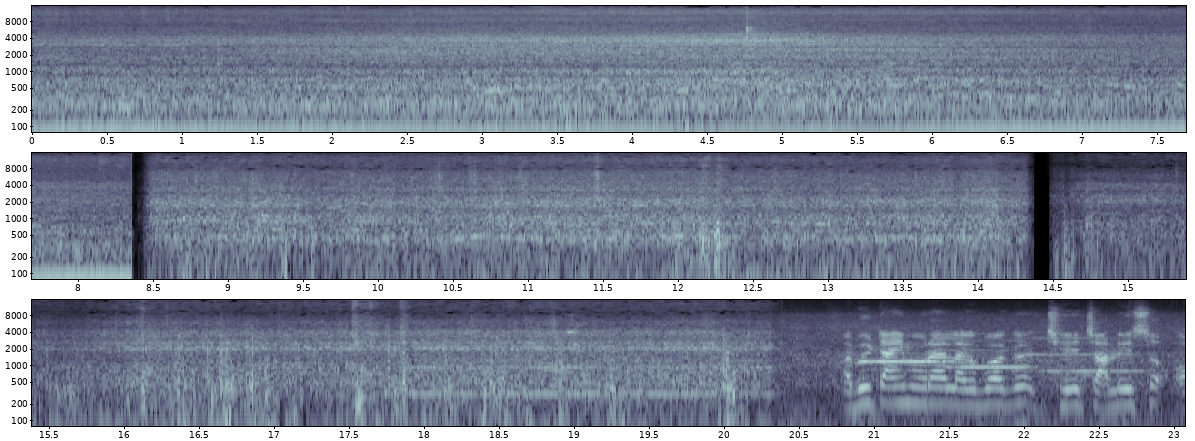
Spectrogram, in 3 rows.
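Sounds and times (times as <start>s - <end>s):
rushing wind: 8.2s - 23.0s.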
